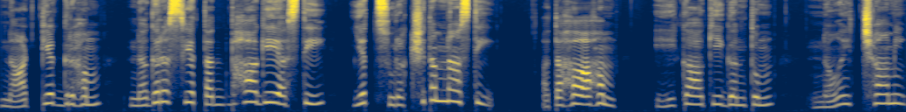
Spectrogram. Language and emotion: Sanskrit, fearful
